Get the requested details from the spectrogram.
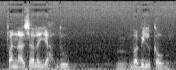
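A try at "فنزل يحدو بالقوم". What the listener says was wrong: یہدو بالقوم، یہدو کی وائے، یہدو بالقوم، لوگوں کو شعر سنانے لگے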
